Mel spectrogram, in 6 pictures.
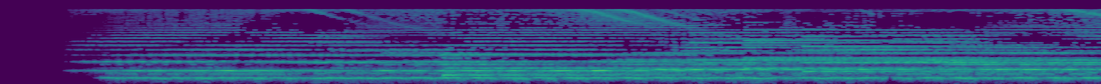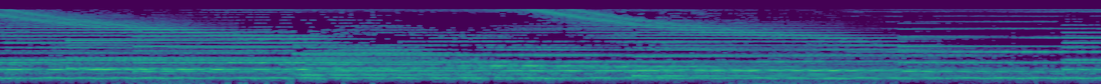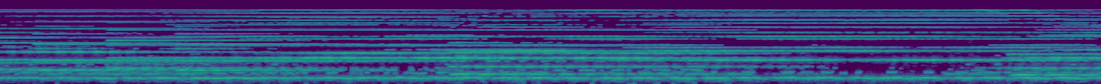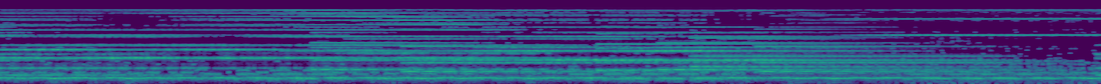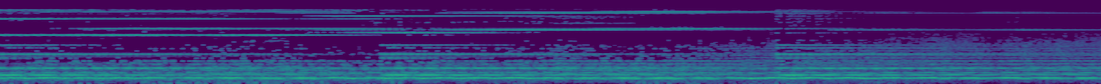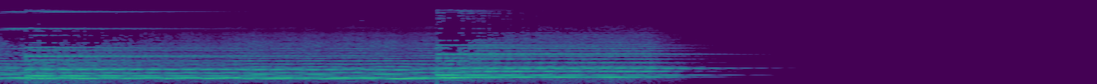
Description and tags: sonidos espaciales y campanas con sintetizador.
Aurora bell synth sound.
space, pads, synth, bell, bells, campanas, sintetizador, aurora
